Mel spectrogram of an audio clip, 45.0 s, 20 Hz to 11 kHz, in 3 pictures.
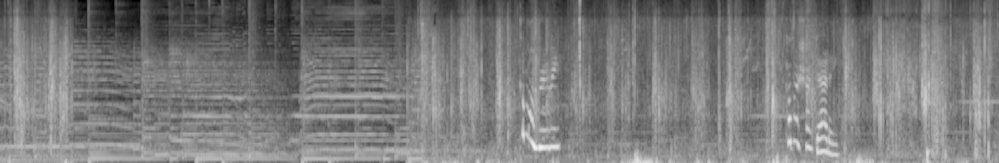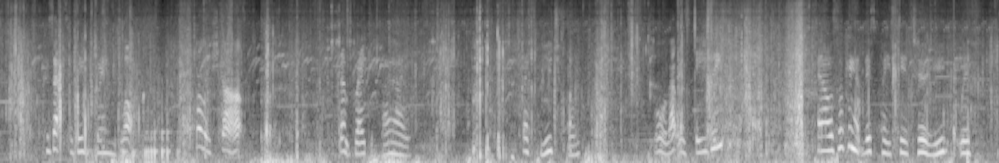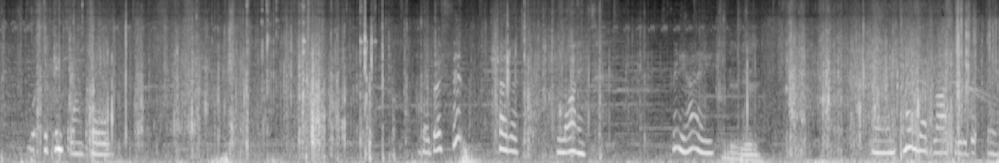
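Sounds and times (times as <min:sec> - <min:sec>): footsteps on gravel: 0:00.0 - 0:01.2, 0:06.1 - 0:39.9, 0:40.8 - 0:44.9
sharp knocks: 0:16.9 - 0:17.9
rock pick scraping gravel: 0:30.5 - 0:36.5.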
